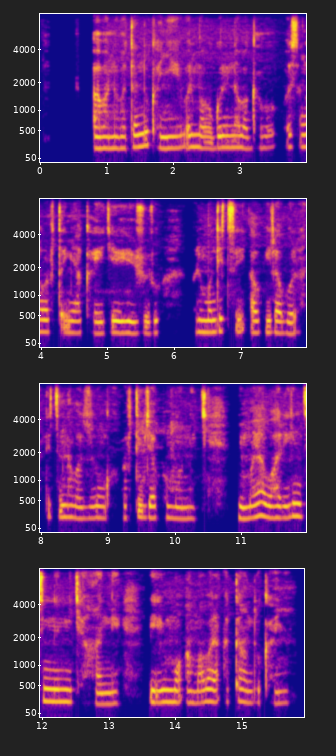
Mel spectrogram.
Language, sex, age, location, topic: Kinyarwanda, female, 18-24, Kigali, health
